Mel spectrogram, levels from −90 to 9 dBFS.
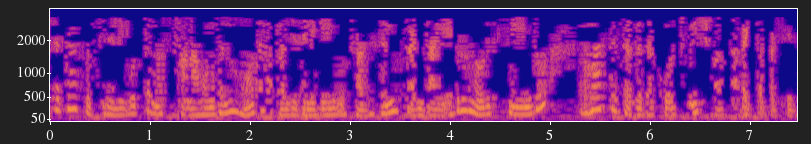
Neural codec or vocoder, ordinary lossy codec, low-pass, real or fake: none; none; 3.6 kHz; real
